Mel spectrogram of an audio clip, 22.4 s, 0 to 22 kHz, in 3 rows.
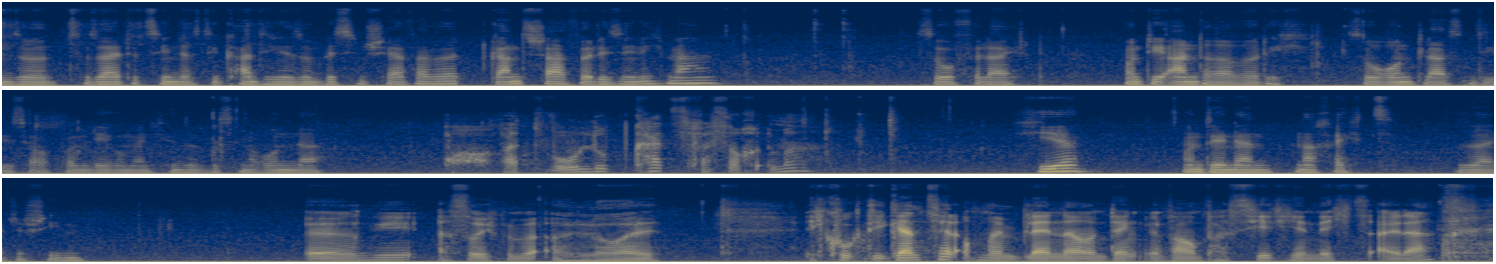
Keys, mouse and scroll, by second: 4.4-5.5 middle drag, 6.8 Tab, 11.8 Tab, 14.6 click, 15.2 middle click, 20.4 middle click, 21.8 middle click.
